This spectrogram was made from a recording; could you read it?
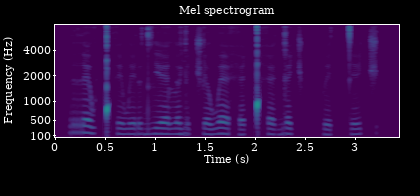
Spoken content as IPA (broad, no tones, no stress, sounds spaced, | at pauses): r ɛ w ǃʰ e w e ɾ ɯ d lʲ ɛ l ə j ə t͡ʃ ɾ ə w ɛ h ɛ ǃʰ ɛ ɡ ɛ t͡ʃ pː e tː e t͡ʃ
